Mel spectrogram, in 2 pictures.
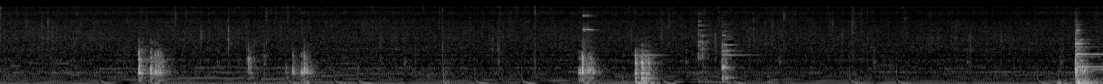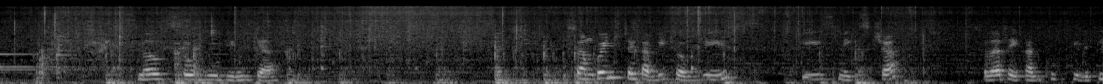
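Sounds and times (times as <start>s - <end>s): onions sizzling in oil: 0.0s - 22.0s.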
